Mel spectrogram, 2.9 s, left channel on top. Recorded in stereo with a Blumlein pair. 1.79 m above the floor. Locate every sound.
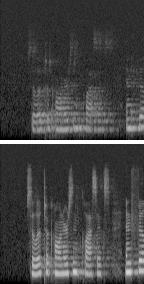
0.5 s a woman speaking: 45° right, 1.0 m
